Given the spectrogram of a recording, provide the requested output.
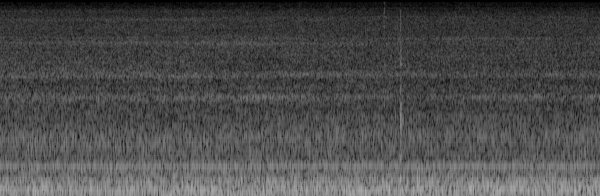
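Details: Furnace after installation restarting heat after the limit switch signals the board, with the inducer motor just turned on. A steady motor hum with a faint constant tone and a soft click partway through as it fires and runs evenly: normal furnace ignition.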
